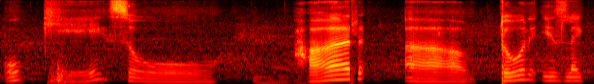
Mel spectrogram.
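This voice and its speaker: A man giving casual gameplay commentary in a hesitant, halting way. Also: mid-range voice, slight background noise. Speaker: game streamer. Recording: game music behind the voice.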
